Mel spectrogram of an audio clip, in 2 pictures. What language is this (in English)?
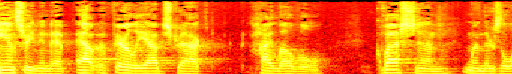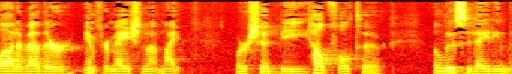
English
